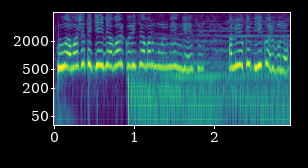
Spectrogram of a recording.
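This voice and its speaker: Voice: very high-pitched, steady tone, very fast, dry recording, faint music behind. A performer voicing a frank, aggrieved fourteen-year-old village girl in a cartoon comedy, speaking plaintively. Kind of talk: Bengali cartoon comedy dialogue.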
